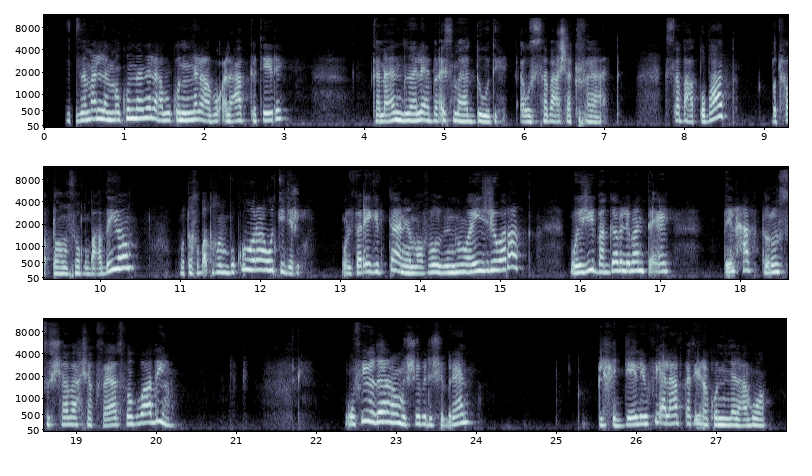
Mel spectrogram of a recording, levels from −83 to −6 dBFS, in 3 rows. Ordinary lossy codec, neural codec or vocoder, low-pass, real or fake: AAC, 32 kbps; codec, 24 kHz, 3 kbps, HILCodec; 10.8 kHz; fake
